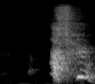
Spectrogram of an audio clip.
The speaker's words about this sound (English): I'll sneeze all day just for a chance.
